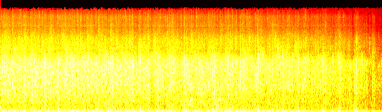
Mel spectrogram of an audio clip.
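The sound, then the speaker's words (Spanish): Sustained applause from an audience at the start of a question session, a dense steady clatter of many hands clapping for several seconds before gradually thinning out toward the end. No voices stand out. “Ahora, bueno, un aplauso,”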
